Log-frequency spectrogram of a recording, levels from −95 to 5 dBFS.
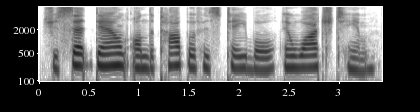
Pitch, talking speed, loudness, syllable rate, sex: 215 Hz, 210 wpm, -18 LUFS, 4.3 syllables/s, female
